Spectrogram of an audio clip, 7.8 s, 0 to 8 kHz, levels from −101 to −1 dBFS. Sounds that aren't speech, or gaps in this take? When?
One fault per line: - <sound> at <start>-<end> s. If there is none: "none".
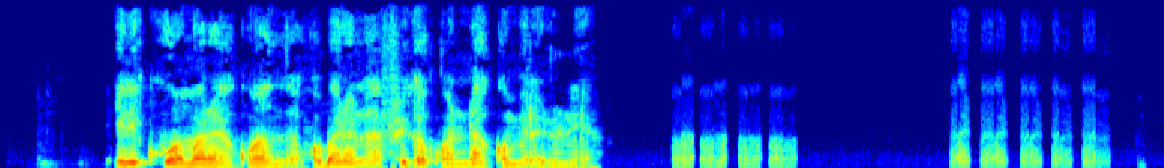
- laugh at 4.5-5.3 s
- laugh at 6.3-7.4 s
